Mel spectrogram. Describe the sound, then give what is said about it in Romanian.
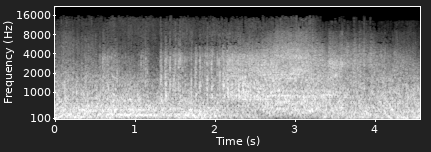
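Cannon fire and shell explosions at sea merge into a loud, unbroken roar, with deep rumbling and crackling bursts that flare briefly along the way; a shell shears off the starboard end of a ship's foresail yard, which falls into the waves. No voices are heard. “Proiectil a retezat capătul dinspre tribord al vergii focului care s-a prăbușit în valuri.”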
